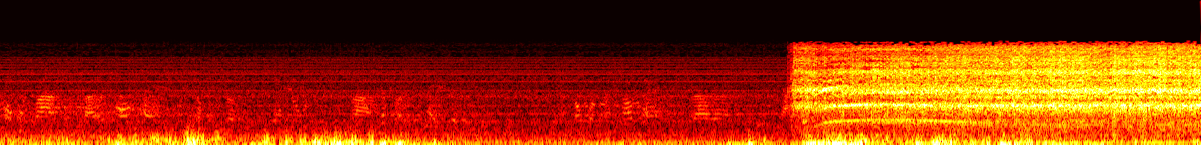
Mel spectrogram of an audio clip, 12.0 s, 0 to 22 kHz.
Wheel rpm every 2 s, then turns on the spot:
0, 0, 0, 10, 140, 160.
none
